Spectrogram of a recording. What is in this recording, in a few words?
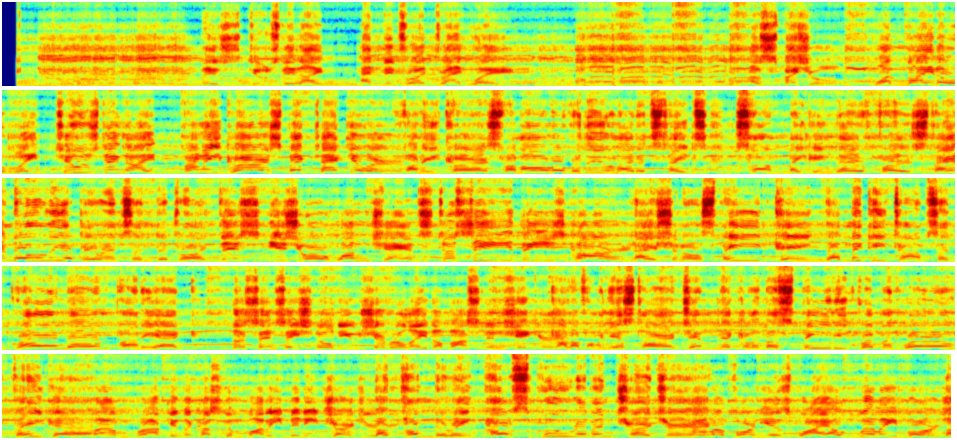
Commercial; Detroit Dragway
